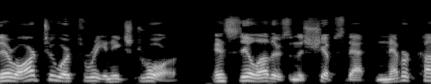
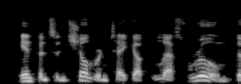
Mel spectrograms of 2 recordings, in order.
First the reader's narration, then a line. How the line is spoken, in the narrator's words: the master said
